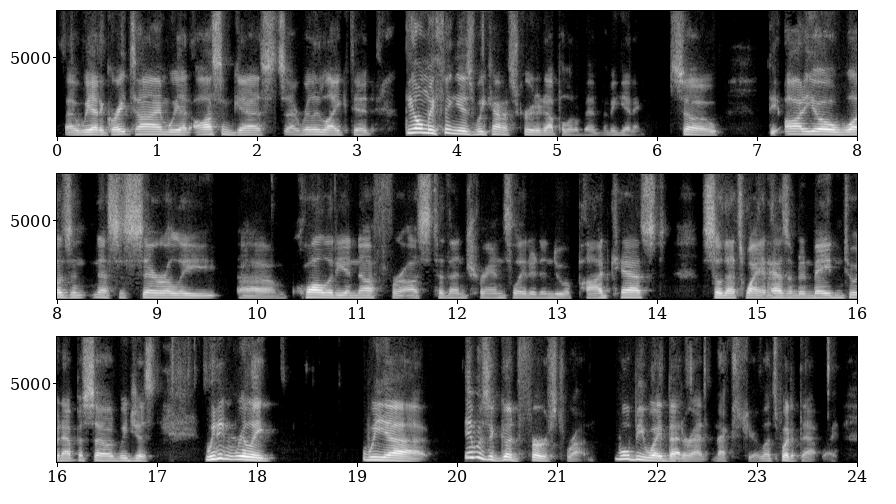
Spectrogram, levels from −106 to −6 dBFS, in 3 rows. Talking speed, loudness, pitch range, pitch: 205 wpm, -22 LUFS, 130-155 Hz, 140 Hz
